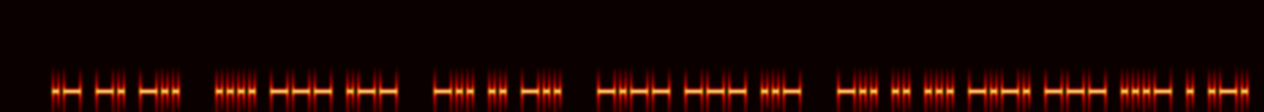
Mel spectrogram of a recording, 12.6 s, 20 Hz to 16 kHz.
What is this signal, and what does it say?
Morse code, heard as a keyed tone, about 22 wpm, 700 Hz. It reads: AND HOW DID YOU DISCOVER
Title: Sentences from Top 1100 Words 22wpm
